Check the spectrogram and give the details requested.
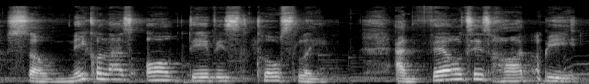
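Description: A woman reading a children's book aloud as a storyteller, expressively and with deliberate, dramatic pauses. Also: deep voice, expressive, darkish tone, soft background music.

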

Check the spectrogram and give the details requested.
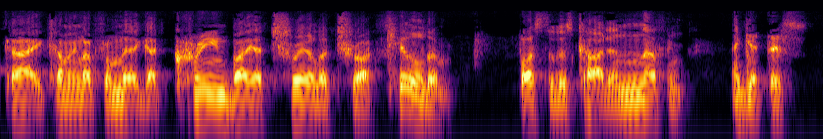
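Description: An actor playing a weary, matter-of-fact police officer, talking in clipped colloquial phrases in a radio drama. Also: male voice, fairly low pitch, moderate pace, natural voice. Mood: offhand, musing. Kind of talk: 1970s radio drama acting. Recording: dull old radio recording.

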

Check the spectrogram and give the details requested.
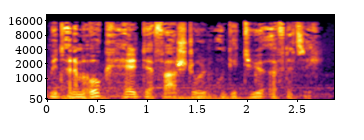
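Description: A man reading scripted audio drama narration in a measured, suspenseful way. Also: fairly low pitch, steady tone, gravelly, background noise.

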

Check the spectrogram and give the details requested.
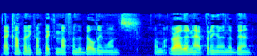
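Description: A man's voice: lowish voice, monotone, racing. A man on a city council arguing his point in a meeting, hesitant and plainspoken, often repeating words, in a council chamber.

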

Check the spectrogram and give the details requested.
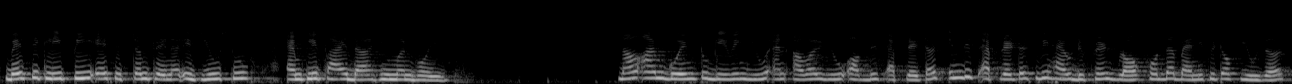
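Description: A woman's voice: on the high side, fairly even intonation, moderate pace, narrow, tinny audio. A woman in her twenties with an Indian accent, presenting an instructional demonstration plainly and step by step. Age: 20s. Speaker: product demonstrator. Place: office showroom with shelves, indoors. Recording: roomy, echoing indoor recording.

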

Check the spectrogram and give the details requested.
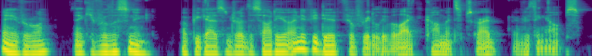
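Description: A man's voice: a bass voice, fast, creaky, a little mellow, breathy edge. A man who hosts an audio channel, giving a scripted thank-you outro. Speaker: voice actor and channel host. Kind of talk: scripted outro, thanking listeners and reading names.

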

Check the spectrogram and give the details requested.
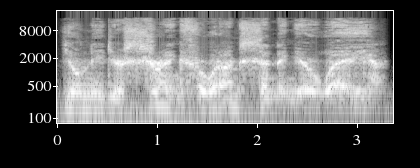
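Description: A man's voice: very deep voice, slow, vocal fry, sharp tone, slight background noise, heavily acted. An actor playing an arrogant, cruel villain in a video game, haughty and menacing in his delivery. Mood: contemptuous, menacing. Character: arrogant, cruel male villain tinkering with droids. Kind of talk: video game dramatic acting.

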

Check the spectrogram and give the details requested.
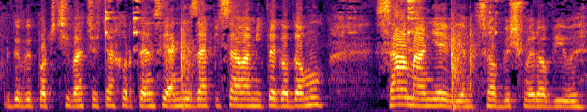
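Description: An actress playing a careworn, kindly middle-aged aunt in a radio play, homely and chatty, with sighs. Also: female voice, lowish voice, level tone, moderate pace, lightly acted. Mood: resigned, weary. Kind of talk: 1990s Polish radio play acting. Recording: noisy radio drama recording with clicks.

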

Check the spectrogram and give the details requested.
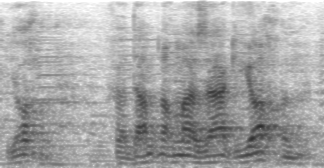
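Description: An actor playing a pushy, boozy junior boss making crude, insistent advances in a crime radio drama. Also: male voice, fairly low pitch, moderate pace. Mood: coaxing, insistent. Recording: echoey, with loud music over it.

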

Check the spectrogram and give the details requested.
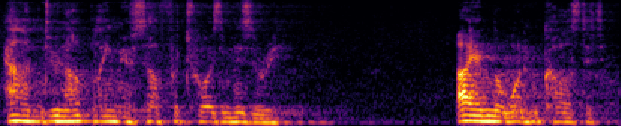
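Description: An actor playing an earnest, proud young shepherd prince in a video game. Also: male voice, mid-range voice, fairly even intonation, brisk, lightly acted. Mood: resolute. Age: young adult. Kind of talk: dramatic video game acting. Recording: echoey, reverberant, faint noise.

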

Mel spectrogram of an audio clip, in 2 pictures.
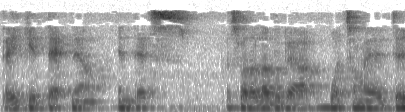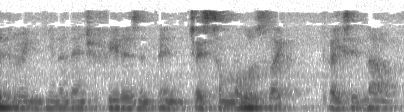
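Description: A man's voice: fairly low pitch, flat delivery, a little fast, few pauses, a little hiss or hum. A man, a former rugby league player, talking casually as a podcast guest and leaning on "you know" and "like". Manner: loose and conversational, many fillers like "you know" and "like". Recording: roomy, slightly dull remote audio.

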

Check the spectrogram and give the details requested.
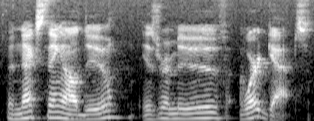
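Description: A middle-aged man, explaining software step by step in a casual, plain tutorial style. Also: mid-range voice, takes it slowly. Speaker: tutorial host. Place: indoor home office.

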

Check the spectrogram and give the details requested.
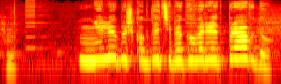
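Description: A woman voicing a skeptical, sharp-tongued sick young boy in an audio drama, precocious and needling. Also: very high voice, moderate pace, soft background music.

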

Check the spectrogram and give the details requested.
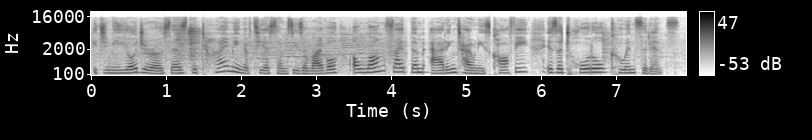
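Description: Mellow-voiced woman reading a news report. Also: medium pitch, moderate pace, few pauses, faint music behind. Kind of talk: scripted news narration. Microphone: studio voice-over mic.

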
